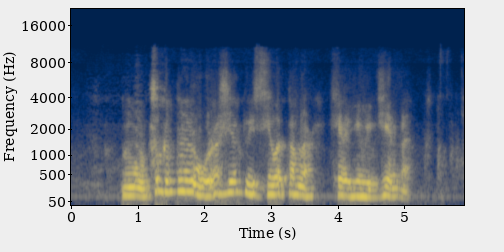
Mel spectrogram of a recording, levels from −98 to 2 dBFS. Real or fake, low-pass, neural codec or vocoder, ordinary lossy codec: fake; 10.8 kHz; codec, 24 kHz, 1 kbps, SNAC; Opus, 24 kbps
